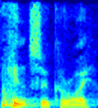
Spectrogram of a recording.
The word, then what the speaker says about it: kintsukuroi: art of, and I'm going to let you pronounce this. Kintsukuroi.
